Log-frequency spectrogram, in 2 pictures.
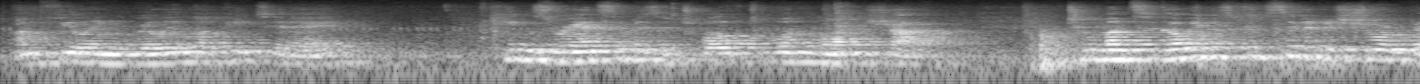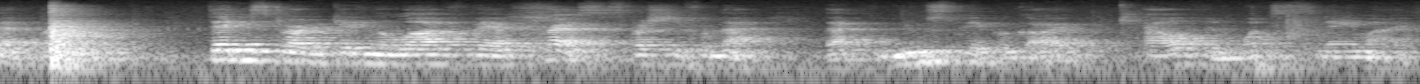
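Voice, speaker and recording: A woman's voice: fairly low pitch, lightly acted. A woman playing a brash, defiant racehorse trainer in a staged reading of a play. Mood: confident, casual. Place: echoey room at a live staged reading. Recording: echoey room from far off, faint noise.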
